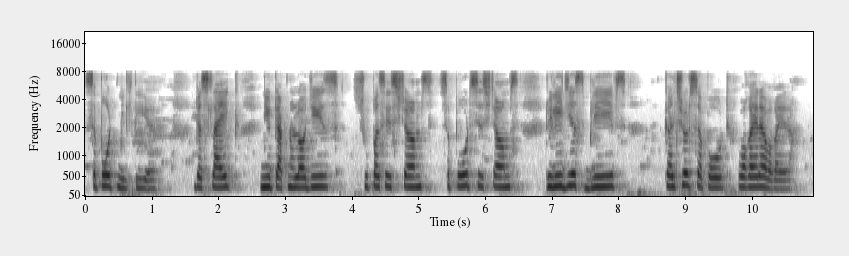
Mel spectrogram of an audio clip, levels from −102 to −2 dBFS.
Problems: none marked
